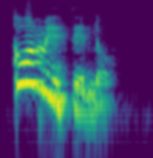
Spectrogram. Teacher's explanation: Cómetelo es una palabra sobreesdrújula. Su sílaba tónica está en co, anterior a la antepenúltima sílaba. Se tilda porque todas las palabras sobreesdrújulas se tildan.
